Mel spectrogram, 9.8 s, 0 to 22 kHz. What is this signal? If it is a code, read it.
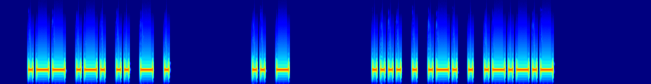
Morse code, heard as a keyed tone, about 20 wpm, 700 Hz. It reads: WRITE IT HERE.
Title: 3x Word-Spacing - Sentences from Top 400 Words - 20wpm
